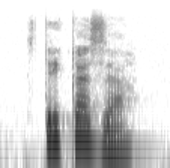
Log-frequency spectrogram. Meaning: dragonfly (an insect of the suborder Anisoptera)
- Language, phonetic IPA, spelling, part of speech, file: Russian, [strʲɪkɐˈza], стрекоза, noun, Ru-стрекоза.ogg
